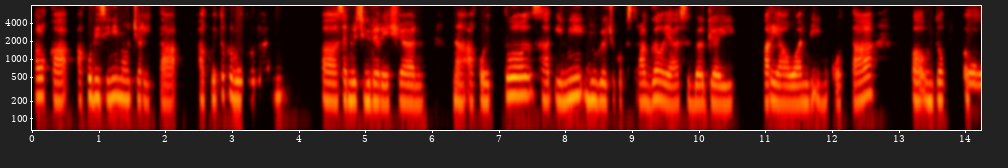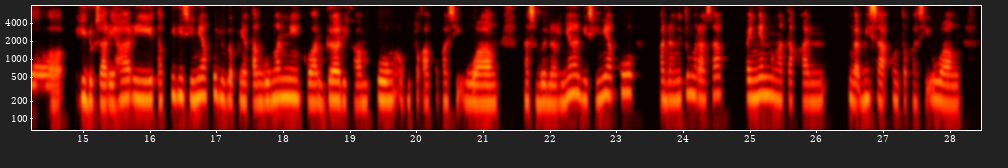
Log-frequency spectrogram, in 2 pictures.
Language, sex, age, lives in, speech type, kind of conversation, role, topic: Indonesian, female, 25-29, Indonesia, conversation, advice, user, Bagaimana cara mengurangi beban memberi tanpa selalu mengharapkan balasan?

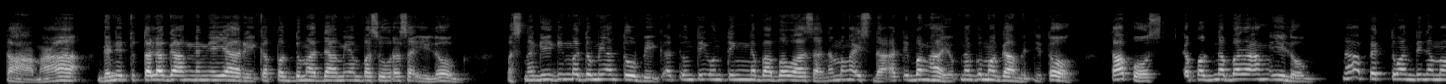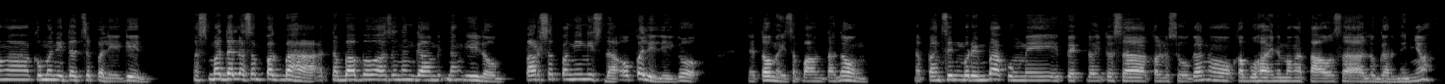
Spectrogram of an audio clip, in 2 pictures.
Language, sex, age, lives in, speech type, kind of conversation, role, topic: Filipino, male, 40-44, Philippines, read, expert-assistant, expert, Bakit mahalaga ang tamang pagtatapon ng basura?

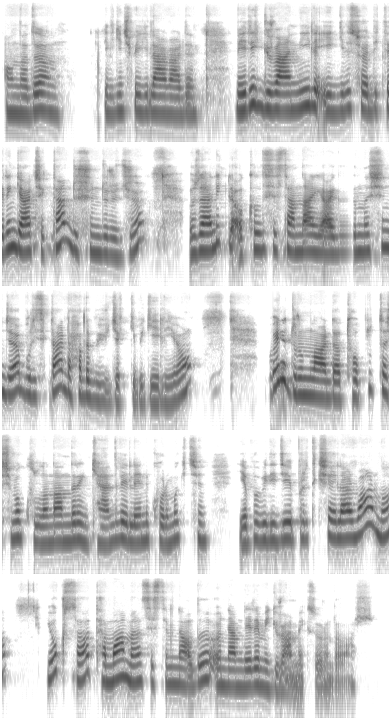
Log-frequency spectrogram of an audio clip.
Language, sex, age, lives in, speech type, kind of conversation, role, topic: Turkish, female, 30-34, Netherlands, read, expert-assistant, asker, Toplu taşımada sık yaşanan arızaların sebepleri ve olası çözümleri nelerdir?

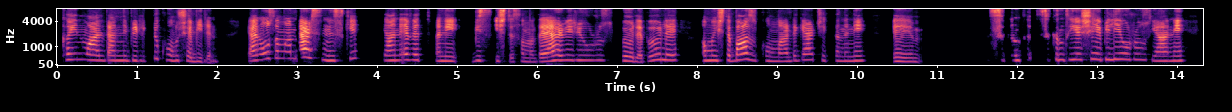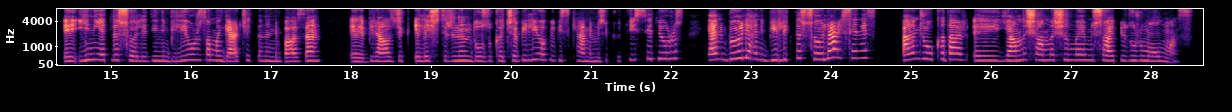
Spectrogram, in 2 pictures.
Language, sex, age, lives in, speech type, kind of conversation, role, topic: Turkish, female, 25-29, Estonia, conversation, advice, advisor, Kayınvalideniz aile kararlarınıza ne ölçüde karışıyor ve bu size nasıl hissettiriyor?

